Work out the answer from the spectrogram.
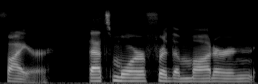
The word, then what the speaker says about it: FHIR: And then there's FHIR, which is pronounced fire.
